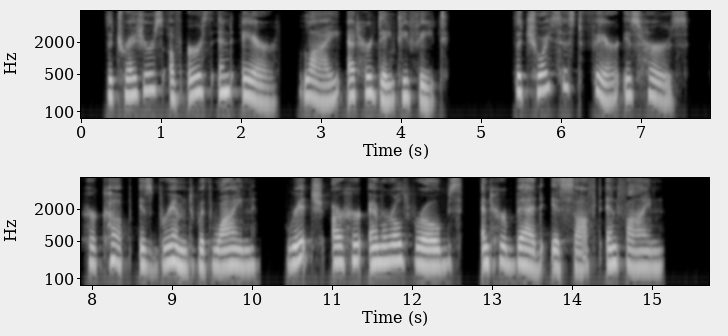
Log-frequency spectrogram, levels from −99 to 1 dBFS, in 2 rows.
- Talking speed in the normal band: No, slow, 130 wpm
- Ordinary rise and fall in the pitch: Yes, average, 3.3 semitones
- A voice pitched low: No, high, 190 Hz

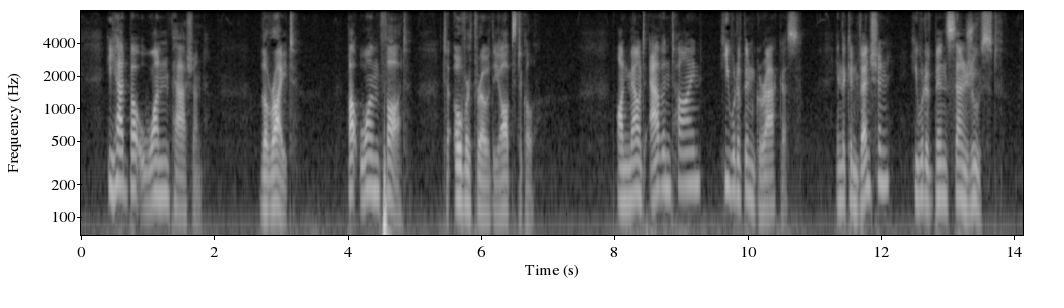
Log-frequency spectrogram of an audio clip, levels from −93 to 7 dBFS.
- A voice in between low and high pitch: Yes, medium, 155 Hz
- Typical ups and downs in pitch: No, wide, 6.2 semitones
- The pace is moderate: No, slow, 125 wpm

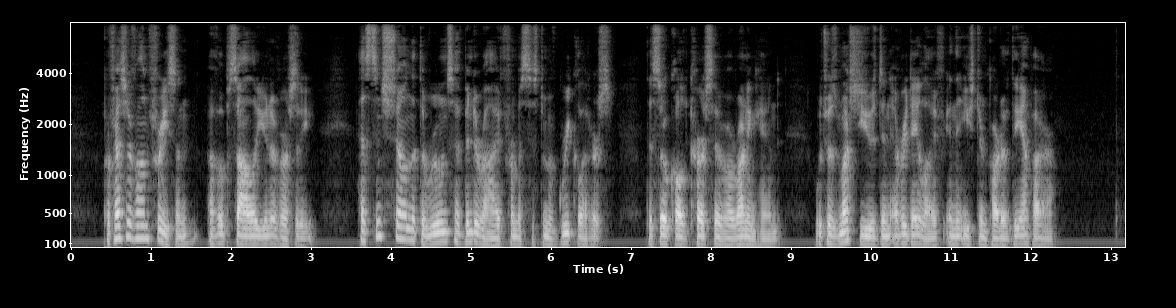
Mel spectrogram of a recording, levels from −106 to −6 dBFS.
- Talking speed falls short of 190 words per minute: No, average, 200 wpm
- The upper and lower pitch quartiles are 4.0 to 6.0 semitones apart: Yes, average, 5.0 semitones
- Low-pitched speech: Yes, low, 100 Hz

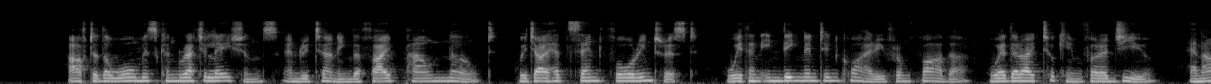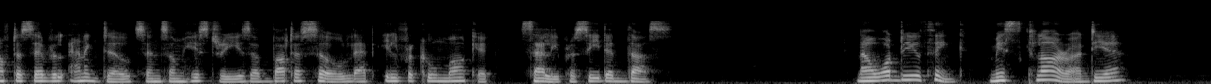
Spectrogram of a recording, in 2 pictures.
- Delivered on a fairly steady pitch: No, average, 3.2 semitones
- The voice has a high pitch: No, medium, 150 Hz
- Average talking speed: No, slow, 130 wpm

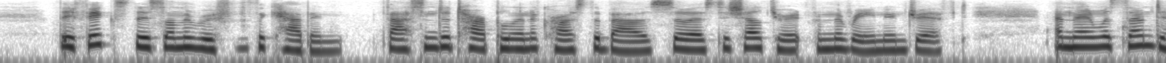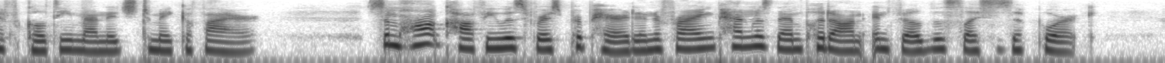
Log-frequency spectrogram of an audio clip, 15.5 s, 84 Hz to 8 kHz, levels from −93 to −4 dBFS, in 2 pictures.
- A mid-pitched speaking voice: No, high, 230 Hz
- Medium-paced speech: No, fast, 210 wpm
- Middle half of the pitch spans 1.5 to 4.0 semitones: Yes, average, 3.4 semitones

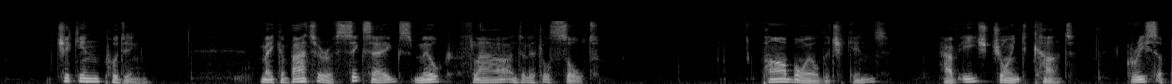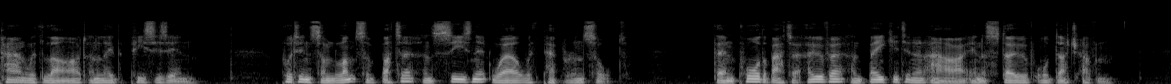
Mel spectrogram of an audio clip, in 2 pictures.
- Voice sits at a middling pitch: No, very low, 95 Hz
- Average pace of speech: Yes, average, 160 wpm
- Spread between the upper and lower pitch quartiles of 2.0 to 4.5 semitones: No, average, 5.3 semitones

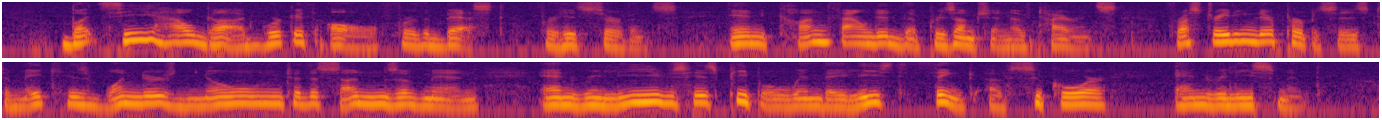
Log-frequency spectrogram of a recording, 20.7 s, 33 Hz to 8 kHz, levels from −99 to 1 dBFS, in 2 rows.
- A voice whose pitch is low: Yes, low, 125 Hz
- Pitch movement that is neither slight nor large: Yes, average, 4.6 semitones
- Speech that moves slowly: Yes, slow, 125 wpm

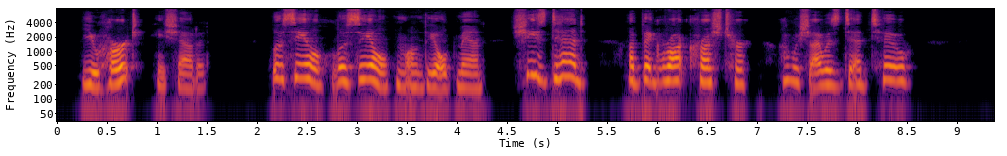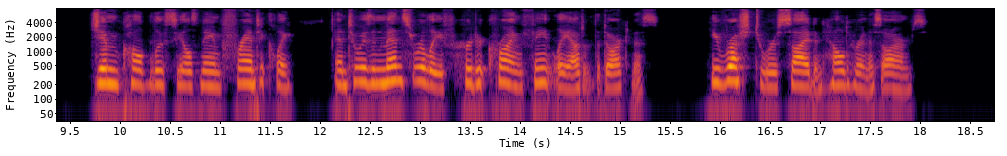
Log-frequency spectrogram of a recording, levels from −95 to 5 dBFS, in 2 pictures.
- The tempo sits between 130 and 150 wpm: No, average, 165 wpm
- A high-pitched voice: Yes, high, 210 Hz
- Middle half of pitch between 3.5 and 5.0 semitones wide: Yes, average, 4.4 semitones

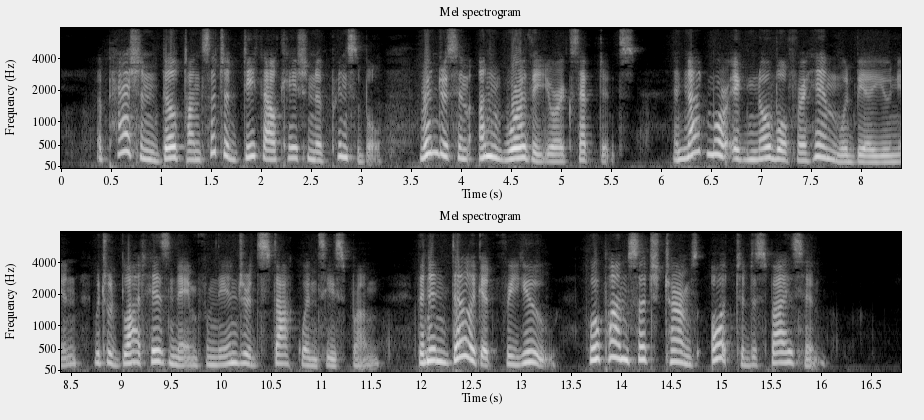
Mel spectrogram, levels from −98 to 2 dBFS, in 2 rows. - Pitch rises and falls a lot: Yes, wide, 5.7 semitones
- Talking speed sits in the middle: Yes, average, 170 wpm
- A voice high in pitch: Yes, high, 205 Hz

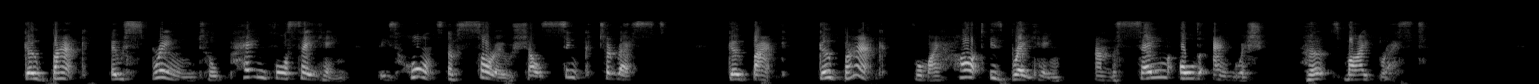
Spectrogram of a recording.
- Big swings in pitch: Yes, wide, 6.4 semitones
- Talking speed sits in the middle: No, slow, 125 wpm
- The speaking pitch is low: No, very high, 275 Hz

